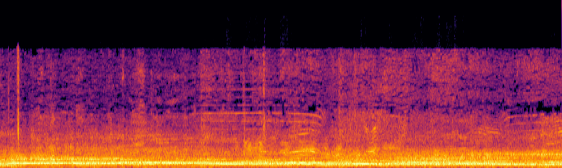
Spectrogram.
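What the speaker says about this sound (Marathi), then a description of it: "लय लांब लांब लोक आहे, अशी इतकी गर्दी आहे" A huge crowd gathers at a Hindu religious event marking the close of a week-long harinam saptah, a steady, loud murmur of many voices spread wide and continuous, with a nearby voice speaking over it.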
